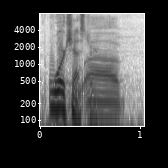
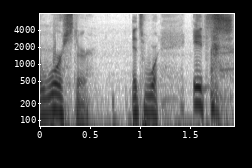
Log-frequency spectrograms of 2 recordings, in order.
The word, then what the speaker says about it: Worcester: He ended up getting sent to Worcester. That word. Or sorry, Worcester. It's like okay, it's spelled like Worcester, but it's just said Worcester, I think.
